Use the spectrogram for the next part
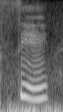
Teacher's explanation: Igual que en español, para pronunciar la S comienzas colocando la punta de la lengua contra el techo de la boca, muy cerca de los dientes frontales superiores. Por ejemplo, la palabra sí en inglés se pronuncia igual que la palabra sí en español.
